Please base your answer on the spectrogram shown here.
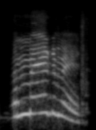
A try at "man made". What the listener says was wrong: मैन मेड, मैड मेड नहीं, मैन मेड।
